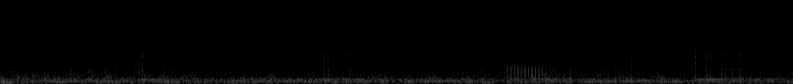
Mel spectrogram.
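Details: Siberian kitten purring happily while listening to small birds chirping, a faint, soft, low purr throbbing with its breathing, with brief high chirps around the middle and light background hiss.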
